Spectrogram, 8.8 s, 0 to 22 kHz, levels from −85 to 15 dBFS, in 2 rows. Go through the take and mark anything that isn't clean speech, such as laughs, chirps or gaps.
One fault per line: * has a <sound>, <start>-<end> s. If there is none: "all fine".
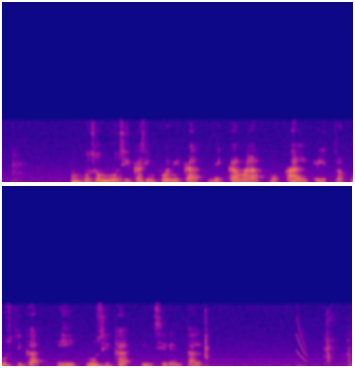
* has a chirp, 8.1-8.2 s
